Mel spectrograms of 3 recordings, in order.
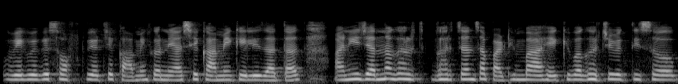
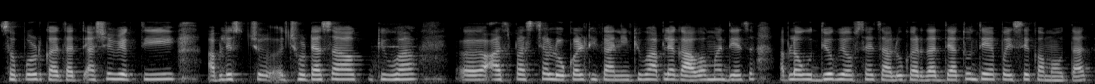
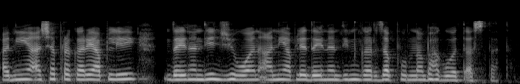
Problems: background sounds at intervals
